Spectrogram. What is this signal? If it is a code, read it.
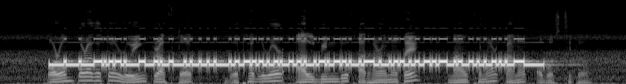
RTTY (50 baud, 170 Hz shift), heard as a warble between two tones, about 1000 Hz centre, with speech in Assamese. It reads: MGV1W PGIKH KTKLW OBPU5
